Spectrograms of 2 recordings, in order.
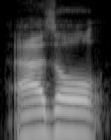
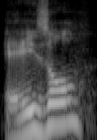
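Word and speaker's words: Azle: to skip trace it azil is with a long a sound it's ail man thank you thank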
